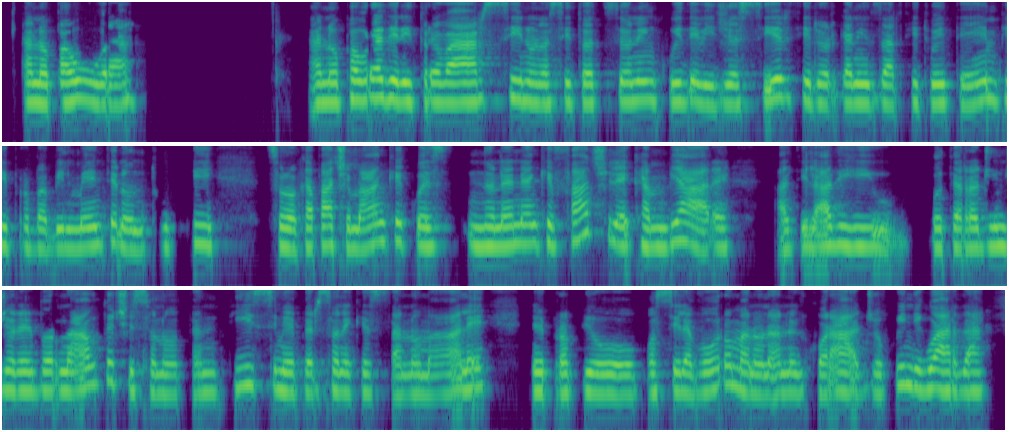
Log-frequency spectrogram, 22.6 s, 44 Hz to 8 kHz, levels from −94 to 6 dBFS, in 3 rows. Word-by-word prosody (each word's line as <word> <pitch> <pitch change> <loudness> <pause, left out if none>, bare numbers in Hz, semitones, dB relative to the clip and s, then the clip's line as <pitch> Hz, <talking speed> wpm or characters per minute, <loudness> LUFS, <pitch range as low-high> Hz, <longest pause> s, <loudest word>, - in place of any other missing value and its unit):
Hanno 195 -1 +4
paura. 195 -1 +2 1.3
Hanno 195 +1 +2
paura 215 +3 +4
di 220 - +5
ritrovarsi 200 +1 +3
in 210 - +2
una 190 -2 +1
situazione 190 +1 -1
in 210 0 0
cui 200 -1 0
devi 190 -3 +1
gestirti, 185 +5 +1
riorganizzarti 190 0 0
i - - -2
tuoi 190 0 +1
tempi, 200 +2 -1
probabilmente 190 +2 -1
non 175 -4 0
tutti 195 +3 -6 0.3
sono 190 -2 +1
capaci. 200 +2 0
Ma 185 0 +1
anche 230 +2 -1
quest 195 -3 -1
non 195 0 +2
è 200 - +3
neanche 215 0 0
facile 235 +2 -1
cambiare, 190 -2 0 0.3
al 175 - -4
di - - -3
là - - +2
di, 195 -1 +1
uhm, 230 - -4 0.2
poter 185 0 -2
raggiungere 195 +1 +1
il 190 - +1
burnout, 195 +6 0
ci 265 -5 -4
sono 175 -2 -3
tantissime 190 +3 -2
persone 185 0 -2
che 180 0 -5
stanno 175 -1 -4
male 175 +5 -1 0.3
nei 190 0 +1
proprio 175 -1 0
post 180 +1 -4
di 190 - 0
lavoro 185 +6 0
ma 200 -5 +1
non 170 -1 0
hanno 175 +2 0
il 180 - -3
coraggio. 175 0 -2
Quindi 230 +2 0
guarda, 190 -2 +1
195 Hz, 155 wpm, -22 LUFS, 185-205 Hz, 1.3 s, di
